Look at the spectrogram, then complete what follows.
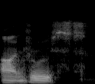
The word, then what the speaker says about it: Andrus: about this last week or the week before elvis andrus am i pronouncing that correctly it's andrews all right there you go my first clothes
